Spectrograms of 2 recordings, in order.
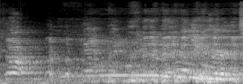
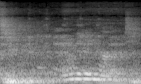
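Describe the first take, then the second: First: Drawn-out high wounded whine, slow; mock hurt. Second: Said in the usual way. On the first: Comedian to audience, milking the wound, high and slow. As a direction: stretch it out like a hurt child, pitched way up.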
